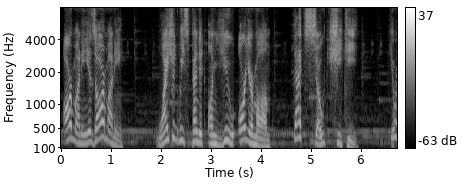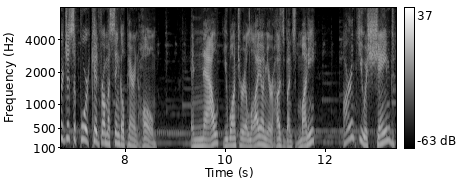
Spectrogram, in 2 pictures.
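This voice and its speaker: Low-pitched, scornful young husband played by a woman. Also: sing-song, moderate pace. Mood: scornful, indignant. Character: callous, dismissive young husband, spoiled and scornful. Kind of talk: manga dub drama acting. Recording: music behind the voice.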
